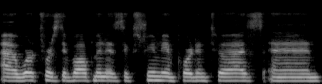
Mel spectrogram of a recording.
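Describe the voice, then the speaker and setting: A woman talks at a fairly quick pace in a fairly low pitch. The recording is very clean, with a silent background. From outside US, came as international student. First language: not English (English is third language). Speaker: chamber of commerce executive. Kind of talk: panel discussion question.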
